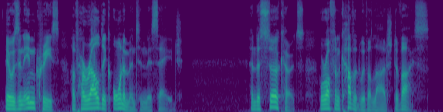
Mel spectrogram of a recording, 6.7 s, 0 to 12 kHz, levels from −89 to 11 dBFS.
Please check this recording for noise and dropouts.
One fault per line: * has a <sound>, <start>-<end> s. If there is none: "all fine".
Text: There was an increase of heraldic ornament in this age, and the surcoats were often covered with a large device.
all fine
